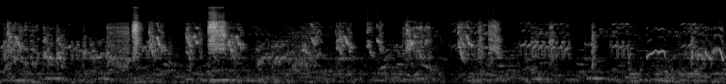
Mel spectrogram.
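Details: Chattering budgerigar colony with newly hatched young, overlapping scratchy squawks and short chirps in irregular bursts, a few sharper high notes standing out over the continuous flock noise.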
